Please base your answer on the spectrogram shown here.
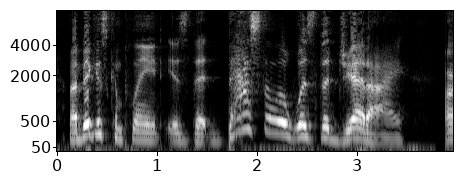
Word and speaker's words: Bastila: Bastila, of course, or if you're Freddy who says Bastilla, like he doesn't know what he's talking about. Isn't that how you say it, Freddy? Bastila, yep, that's it.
